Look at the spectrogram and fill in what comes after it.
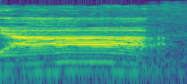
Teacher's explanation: मुंह पूरा खोलेंगे, आ, है ना, आ बोलते हैं ना, इसमें ओठ गोल नहीं बनता है। · आ बोलेंगे, जीभ का आपको जो हमारे जीभ का सबसे पिछला हिस्सा आएगा इसको बोलने में, है ना, जीभ का बीच से नहीं बोलेंगे, पीछे के हिस्से से बोलेंगे, लेकिन इसमें गोल ओठ नहीं बनेगा, मुंह पूरा खोलेंगे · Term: विपरीत स्वर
